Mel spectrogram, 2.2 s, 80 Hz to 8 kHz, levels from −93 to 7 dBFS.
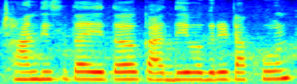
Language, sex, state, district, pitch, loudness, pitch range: Marathi, female, Maharashtra, Gondia, 255 Hz, -12 LUFS, 250-260 Hz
